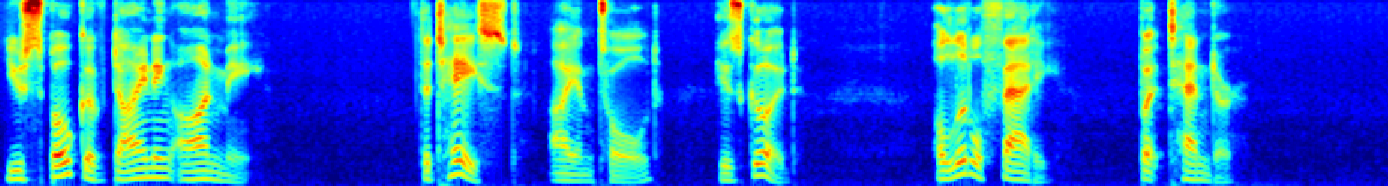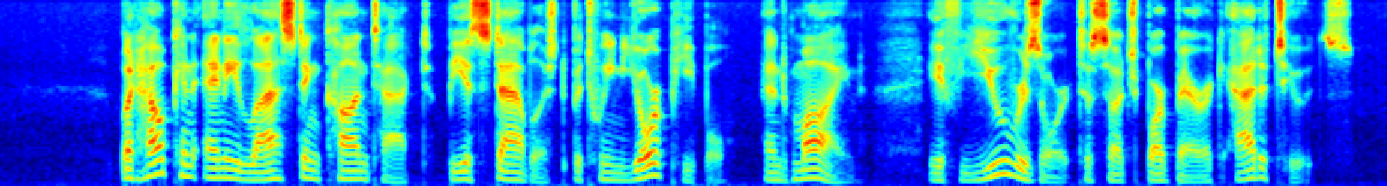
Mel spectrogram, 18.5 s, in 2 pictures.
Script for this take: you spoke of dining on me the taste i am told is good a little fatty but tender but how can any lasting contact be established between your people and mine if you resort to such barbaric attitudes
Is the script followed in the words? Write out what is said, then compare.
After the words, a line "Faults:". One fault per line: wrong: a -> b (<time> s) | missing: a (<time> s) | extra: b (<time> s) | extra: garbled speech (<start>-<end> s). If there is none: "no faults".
you spoke of dining on me the taste i am told is good a little fatty but tender but how can any lasting contact be established between your people and mine if you resort to such barbaric attitudes
Faults:
no faults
